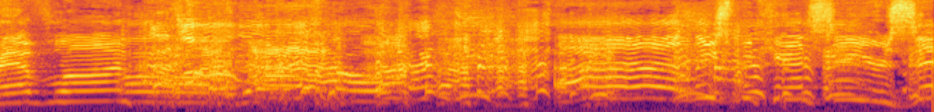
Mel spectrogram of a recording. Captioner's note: laughter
